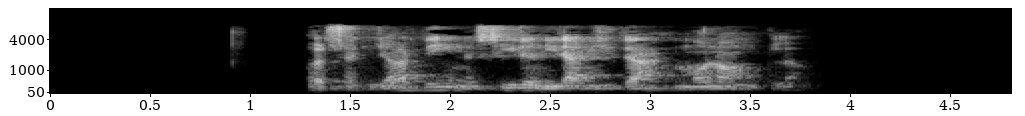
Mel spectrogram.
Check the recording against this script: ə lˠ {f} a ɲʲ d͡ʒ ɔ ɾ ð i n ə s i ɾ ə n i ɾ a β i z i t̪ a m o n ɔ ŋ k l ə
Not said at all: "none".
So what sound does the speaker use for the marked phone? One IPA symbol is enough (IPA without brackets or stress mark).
s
